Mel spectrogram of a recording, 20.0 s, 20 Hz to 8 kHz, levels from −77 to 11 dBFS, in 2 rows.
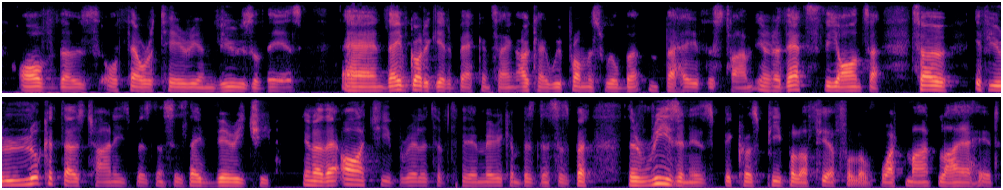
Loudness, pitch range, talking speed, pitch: -20 LUFS, 115-130 Hz, 185 wpm, 120 Hz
